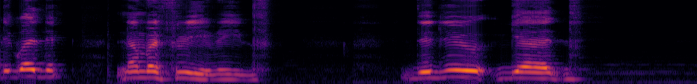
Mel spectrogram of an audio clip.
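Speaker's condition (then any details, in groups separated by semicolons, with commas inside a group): Cerebral palsy; present from birth, uses wheelchair; muscles weaker from disuse, not progression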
